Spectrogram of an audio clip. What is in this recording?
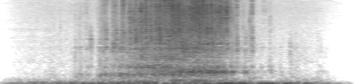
A Lego Technic bulldozer rolling on a wooden surface. It's a pretty cool sound and would probably be a good sound effect if you add some reverb for instance.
